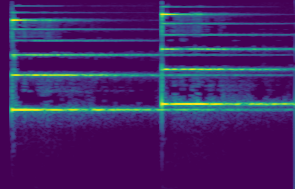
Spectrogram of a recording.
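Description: Two bright bell-like notes, the second a little higher and about a second after the first, each ringing on and fading: the sparse opening of a hip-hop instrumental beat.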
